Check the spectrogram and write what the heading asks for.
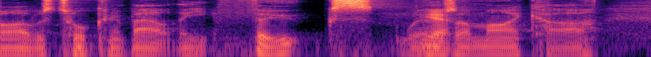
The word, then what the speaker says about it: Fuchs: of germans that said it's pronounced fuchs because it's the german word for fox excellent and the other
